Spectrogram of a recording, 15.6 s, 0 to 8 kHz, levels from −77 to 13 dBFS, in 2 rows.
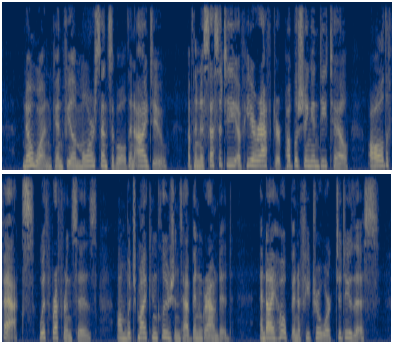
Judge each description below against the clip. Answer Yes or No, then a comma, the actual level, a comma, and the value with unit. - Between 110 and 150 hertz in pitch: No, high, 230 Hz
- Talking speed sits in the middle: Yes, average, 150 wpm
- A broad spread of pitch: No, average, 3.1 semitones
